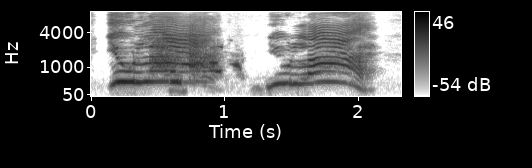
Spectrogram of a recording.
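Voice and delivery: very high, very slow, drawn-out screaming yell. Retelling screaming at a speaker from the convention floor: imitating a scream. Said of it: "I'm on the floor about a hundred fifty feet away from him screaming".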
